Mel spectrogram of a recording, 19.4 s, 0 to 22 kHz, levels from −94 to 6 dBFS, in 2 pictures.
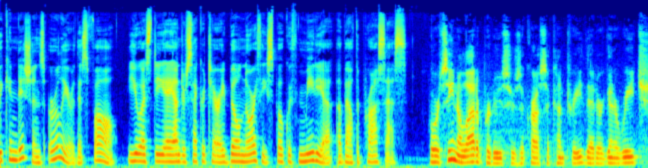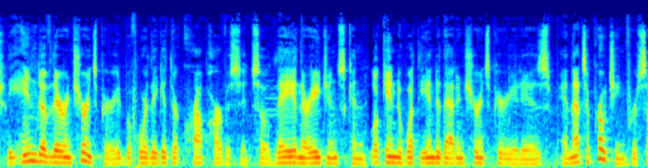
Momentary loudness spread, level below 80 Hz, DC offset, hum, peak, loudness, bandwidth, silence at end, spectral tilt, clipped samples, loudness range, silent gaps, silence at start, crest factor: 9 LU; -48 dBFS; under 0.1%; none; -2 dBFS; -20 LUFS; 17.5 kHz; 0 s; -5 dB/octave; under 0.1%; 3 LU; none; 0 s; 18 dB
